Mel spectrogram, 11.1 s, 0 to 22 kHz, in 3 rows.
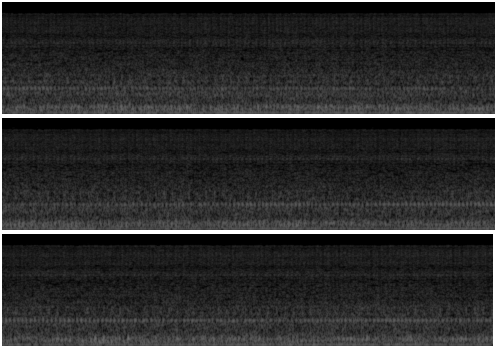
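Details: Vintage 1971 Sears ESKA 5hp outboard after cleaning the fuel tank and fitting a new spark plug, high-speed adjustment tuned: steady, even two-stroke buzz held over ten seconds with no misses or surging; longest run so far. Normal running.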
